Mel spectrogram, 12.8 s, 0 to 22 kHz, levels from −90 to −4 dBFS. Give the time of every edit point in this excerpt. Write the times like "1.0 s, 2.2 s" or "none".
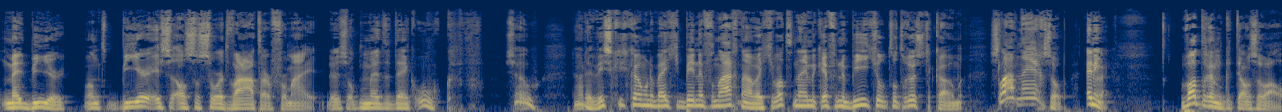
none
